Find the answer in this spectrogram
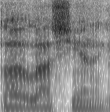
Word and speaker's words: La Cienega: Over on, that street out that way, La Cienega. Is that how you say it? La Cienega, yeah.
